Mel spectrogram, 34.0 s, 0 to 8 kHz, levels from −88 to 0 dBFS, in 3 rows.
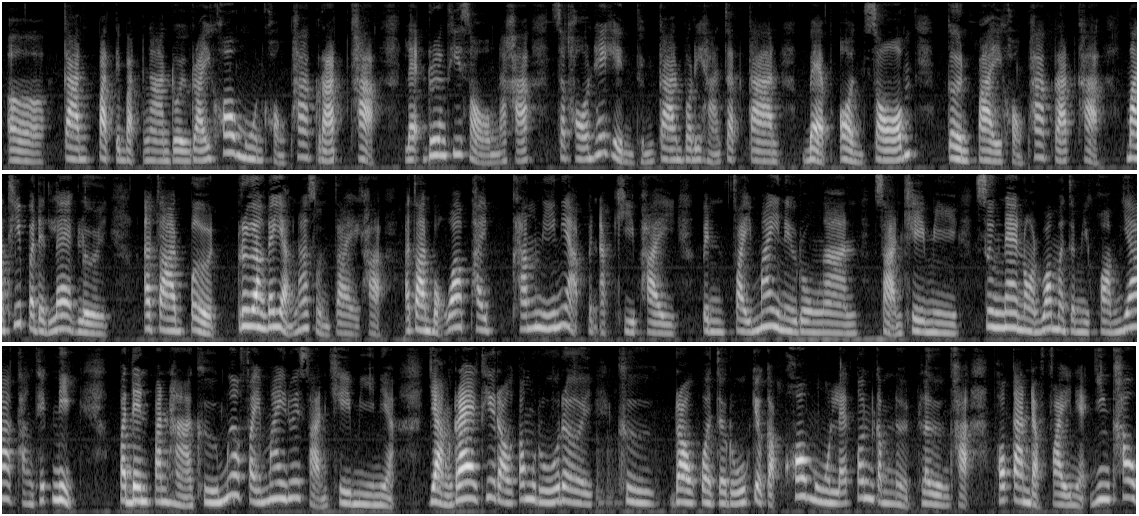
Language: Thai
